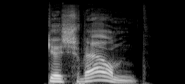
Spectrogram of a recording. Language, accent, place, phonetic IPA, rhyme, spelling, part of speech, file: German, Germany, Berlin, [ɡəˈʃvɛʁmt], -ɛʁmt, geschwärmt, verb, De-geschwärmt.ogg
- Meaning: past participle of schwärmen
